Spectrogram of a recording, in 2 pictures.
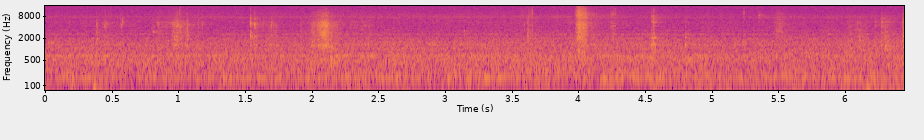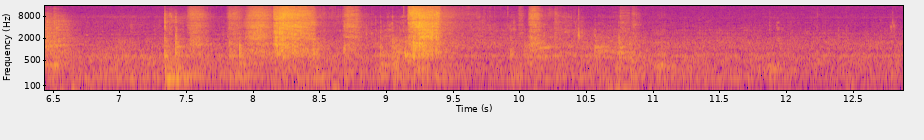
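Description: Salted water heating in a steel pot on a stove: a steady low background with faint clicks, then several short scraping noises in the second half, the loudest about nine seconds in.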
